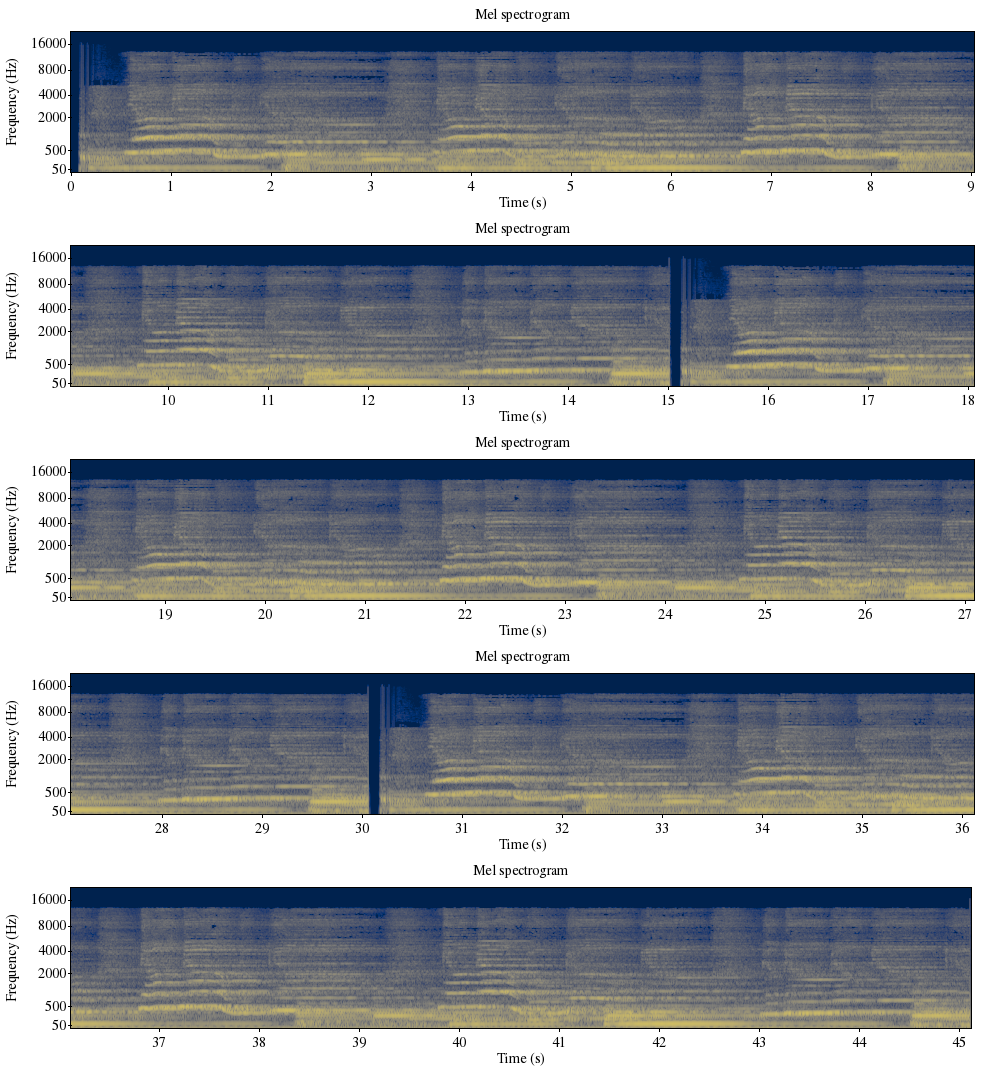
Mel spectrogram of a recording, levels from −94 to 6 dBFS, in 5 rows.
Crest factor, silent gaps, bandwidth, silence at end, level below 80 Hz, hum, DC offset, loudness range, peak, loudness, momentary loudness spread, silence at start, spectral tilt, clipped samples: 14 dB; 15.03-15.12 s, 30.08-30.17 s; 13.5 kHz; 0 s; -32 dBFS; none; 2%; 2 LU; -4 dBFS; -20 LUFS; 7 LU; 0.05 s; -6.5 dB/octave; under 0.1%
